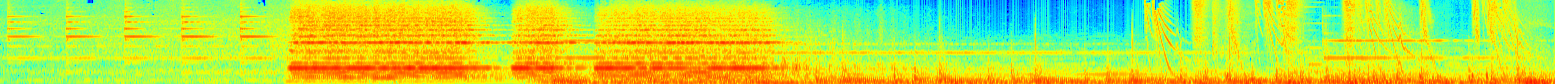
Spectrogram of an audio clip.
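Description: A train gives a rapid series of a few short rising toots, then a loud sustained horn blast. Heavy rumbling and clattering rail noise follow, with brief metallic squeals near the end.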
